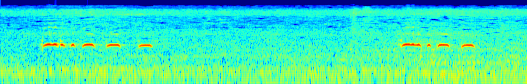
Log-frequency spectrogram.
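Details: Local zebra dove, young but already an active singer: two brief phrases of four and three evenly spaced, soft cooing notes, about three and a half seconds apart, against a low background hum.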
